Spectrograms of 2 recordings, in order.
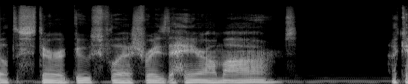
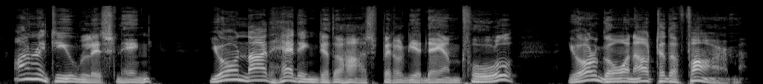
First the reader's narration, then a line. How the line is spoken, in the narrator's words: He grunted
